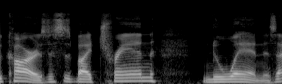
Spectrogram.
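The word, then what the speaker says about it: Nguyen: Uh, it's win. W. I say Nwin. Yeah, it's Yeah, I was told years ago it was win.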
